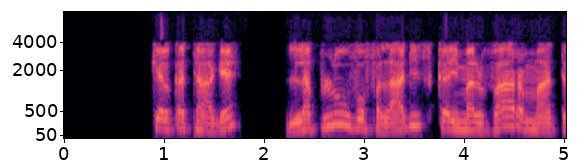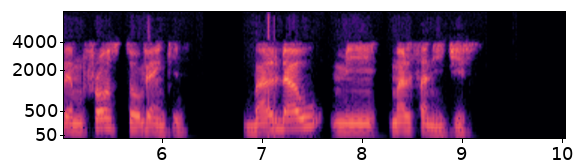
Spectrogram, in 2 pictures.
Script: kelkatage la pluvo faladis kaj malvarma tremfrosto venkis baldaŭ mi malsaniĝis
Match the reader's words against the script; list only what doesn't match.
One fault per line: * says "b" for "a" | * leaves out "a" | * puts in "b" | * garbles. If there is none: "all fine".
all fine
